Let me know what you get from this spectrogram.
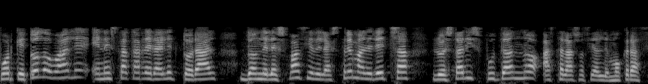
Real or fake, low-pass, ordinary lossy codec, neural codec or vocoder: fake; 7.2 kHz; MP3, 24 kbps; codec, 16 kHz, about 1 kbps, DyCAST, with the encoder's durations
